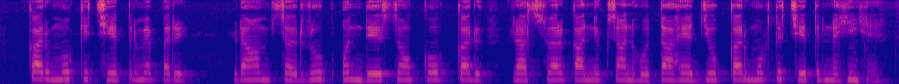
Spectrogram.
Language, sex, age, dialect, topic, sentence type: Hindi, female, 18-24, Kanauji Braj Bhasha, banking, statement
